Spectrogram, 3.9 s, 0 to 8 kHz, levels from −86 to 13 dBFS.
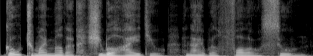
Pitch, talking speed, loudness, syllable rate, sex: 110 Hz, 200 wpm, -19 LUFS, 4.6 syllables/s, male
